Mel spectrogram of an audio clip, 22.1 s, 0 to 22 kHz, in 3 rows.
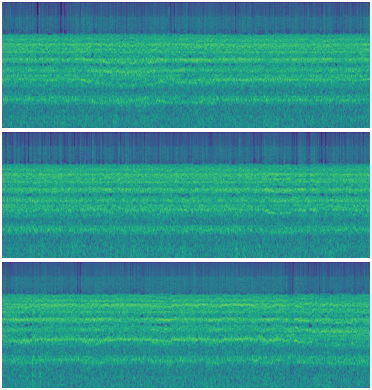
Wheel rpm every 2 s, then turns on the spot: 230, 210, 230, 230, 230, 240, 230, 230, 230, 220, 220.
none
